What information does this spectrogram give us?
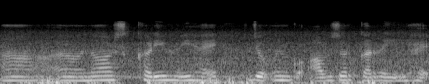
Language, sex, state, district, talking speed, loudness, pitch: Hindi, female, Uttar Pradesh, Hamirpur, 155 wpm, -18 LUFS, 175 Hz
